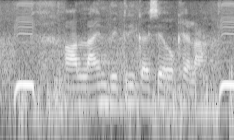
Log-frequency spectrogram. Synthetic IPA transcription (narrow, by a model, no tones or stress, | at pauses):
anlajnbʱikɾikəjseokʰela̰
